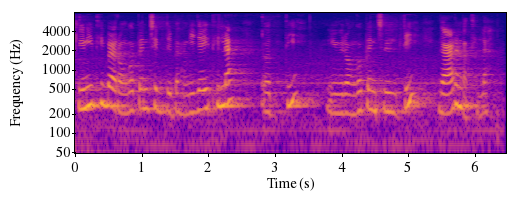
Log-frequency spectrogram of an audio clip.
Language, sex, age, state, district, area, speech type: Odia, female, 30-45, Odisha, Khordha, rural, spontaneous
